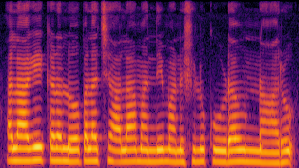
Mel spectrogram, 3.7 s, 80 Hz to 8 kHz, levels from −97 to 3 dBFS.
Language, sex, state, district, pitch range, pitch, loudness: Telugu, female, Telangana, Hyderabad, 195-210 Hz, 200 Hz, -15 LUFS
